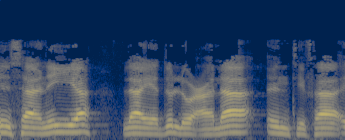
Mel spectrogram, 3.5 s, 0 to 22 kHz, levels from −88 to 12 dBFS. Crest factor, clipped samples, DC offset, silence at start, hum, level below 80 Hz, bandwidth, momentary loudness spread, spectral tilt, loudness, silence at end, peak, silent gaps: 18 dB; under 0.1%; under 0.1%; 0 s; none; -56 dBFS; 8 kHz; 9 LU; -4 dB/octave; -19 LUFS; 0 s; 0 dBFS; none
